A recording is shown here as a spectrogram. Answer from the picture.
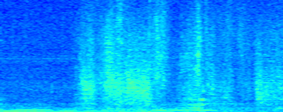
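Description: A strap being fed through its buckle and pulled tight on a padded board leg splint, soft rustling and scraping strokes, over a steady low hum that fades near the end.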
